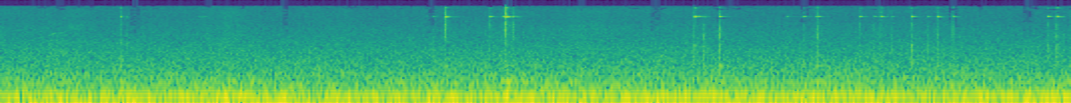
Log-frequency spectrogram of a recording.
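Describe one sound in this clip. Hands handle a small glass bottle, tapping and clinking it softly.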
